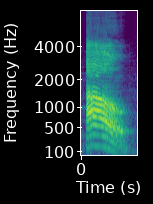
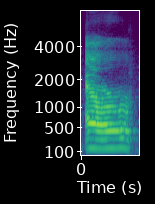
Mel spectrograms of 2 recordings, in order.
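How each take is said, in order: First: It is said loudly in a Roman accent. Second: It is said with an American accent. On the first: The speaker calls it right. "You must say ow, like over the top, out loud" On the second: The speaker calls it wrong. "with like a really like American accent like er"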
